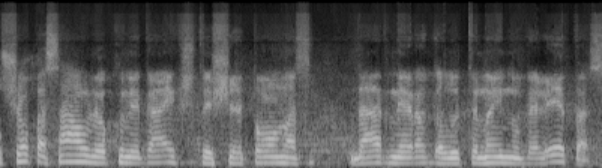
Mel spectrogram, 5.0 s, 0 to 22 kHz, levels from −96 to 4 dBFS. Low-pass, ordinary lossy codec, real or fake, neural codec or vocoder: 19.8 kHz; Opus, 16 kbps; fake; codec, 44.1 kHz, 2.6 kbps, DAC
